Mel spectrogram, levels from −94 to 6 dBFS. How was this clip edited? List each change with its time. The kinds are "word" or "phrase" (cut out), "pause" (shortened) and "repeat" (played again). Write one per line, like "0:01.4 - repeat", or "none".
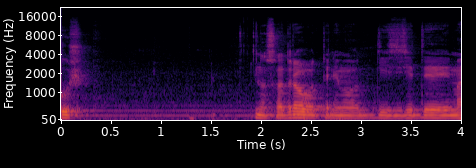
none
